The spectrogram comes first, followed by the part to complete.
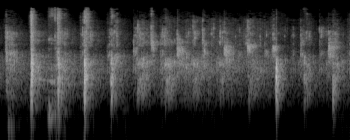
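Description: Irregular hand claps from a few members of a small congregation applauding, several sharp claps a second at uneven spacing.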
